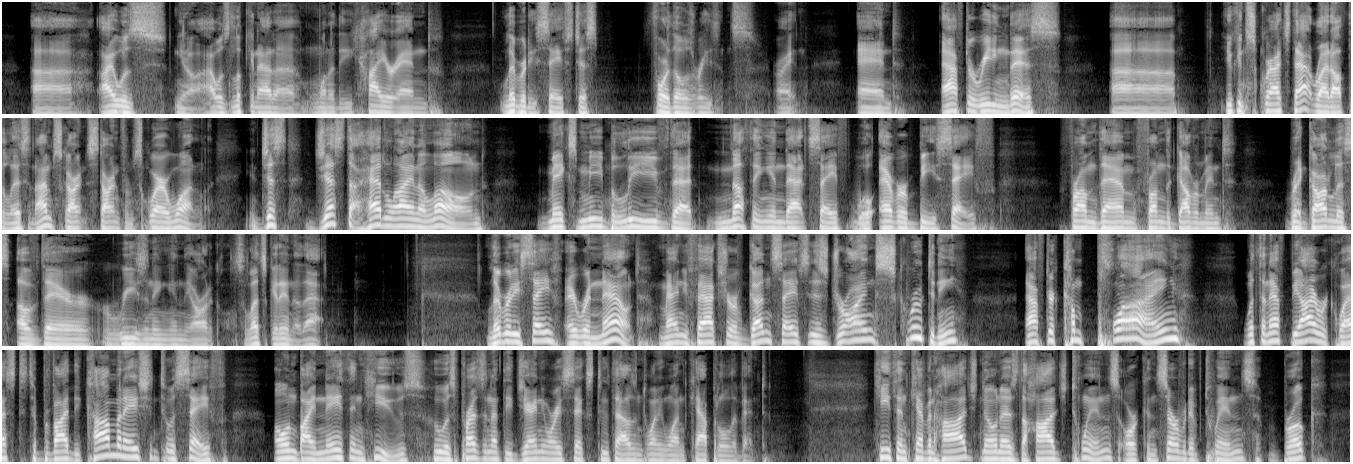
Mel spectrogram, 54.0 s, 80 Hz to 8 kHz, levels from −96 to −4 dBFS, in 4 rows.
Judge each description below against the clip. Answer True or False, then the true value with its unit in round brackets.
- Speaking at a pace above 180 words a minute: False (145 wpm)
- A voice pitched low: True (120 Hz)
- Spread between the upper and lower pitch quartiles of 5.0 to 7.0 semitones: True (5.5 semitones)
